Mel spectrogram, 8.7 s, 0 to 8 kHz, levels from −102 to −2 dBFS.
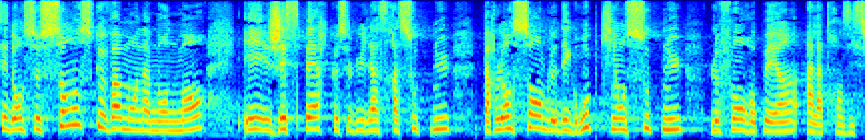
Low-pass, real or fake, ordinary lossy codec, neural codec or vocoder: none; real; none; none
